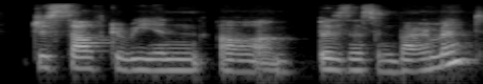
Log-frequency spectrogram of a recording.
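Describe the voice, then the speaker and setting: At a fairly slow pace, a woman with a non-native accent speaks at a medium pitch. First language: not English. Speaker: university student. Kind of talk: class presentation. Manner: hesitant, many fillers.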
